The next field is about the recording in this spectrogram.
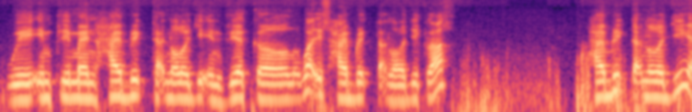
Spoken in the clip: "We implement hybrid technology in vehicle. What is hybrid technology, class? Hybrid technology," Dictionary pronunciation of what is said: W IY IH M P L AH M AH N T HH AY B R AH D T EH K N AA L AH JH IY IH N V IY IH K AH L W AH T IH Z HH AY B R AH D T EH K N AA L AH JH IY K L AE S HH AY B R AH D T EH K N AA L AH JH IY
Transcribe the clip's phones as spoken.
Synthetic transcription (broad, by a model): W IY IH M P L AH M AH N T HH AY B R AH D T EH K N AA L AH JH IY IH N V IY IH K AH L W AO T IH S HH AY B R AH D T EH K N AA L AH JH IY K L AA S HH AY B R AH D T EH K N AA L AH JH IY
